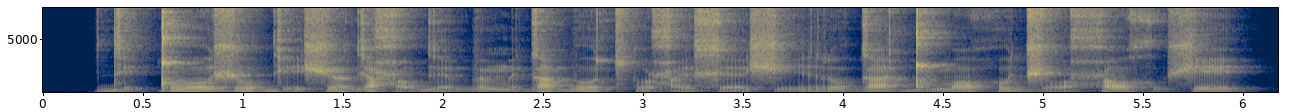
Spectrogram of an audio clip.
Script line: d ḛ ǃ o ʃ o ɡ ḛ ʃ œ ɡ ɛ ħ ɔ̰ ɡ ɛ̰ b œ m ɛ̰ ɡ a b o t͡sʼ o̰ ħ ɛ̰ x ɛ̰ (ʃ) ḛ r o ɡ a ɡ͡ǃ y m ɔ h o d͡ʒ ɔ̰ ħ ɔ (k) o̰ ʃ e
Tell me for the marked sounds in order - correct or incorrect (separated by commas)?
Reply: correct, incorrect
